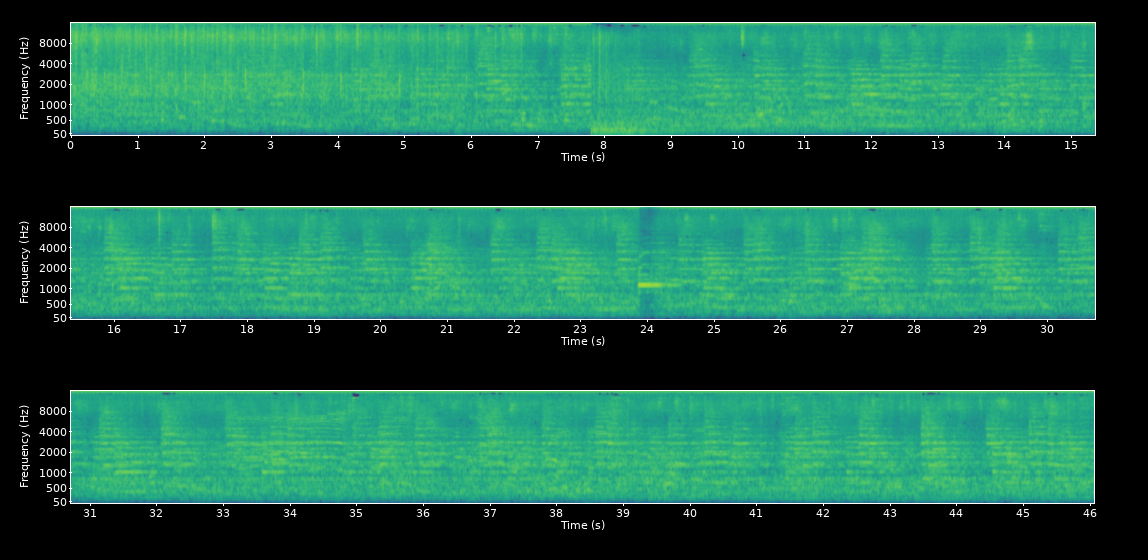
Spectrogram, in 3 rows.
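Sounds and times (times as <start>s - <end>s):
church bells pealing: 0.0s - 46.0s.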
